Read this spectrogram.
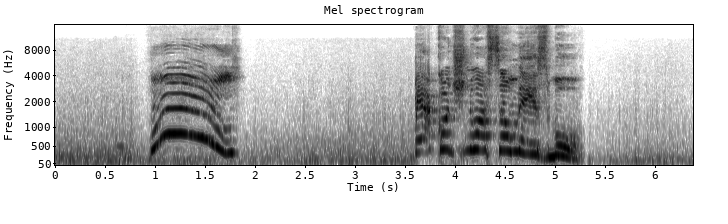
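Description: A young woman shouts excitedly into a close microphone.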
